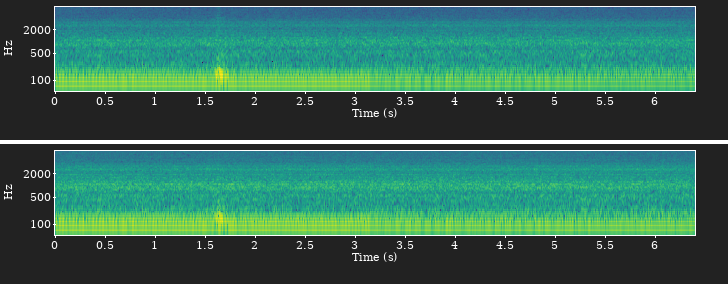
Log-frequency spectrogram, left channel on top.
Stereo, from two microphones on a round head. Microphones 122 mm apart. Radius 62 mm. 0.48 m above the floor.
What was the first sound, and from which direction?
A whoosh, 60° left (ahead or behind).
